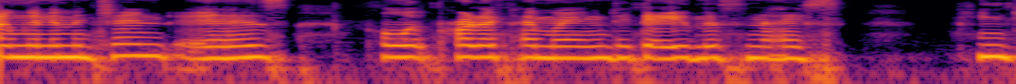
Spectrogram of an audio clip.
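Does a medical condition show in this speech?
Yes: cerebral palsy, spastic.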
